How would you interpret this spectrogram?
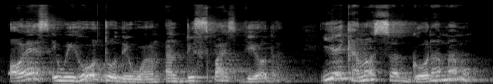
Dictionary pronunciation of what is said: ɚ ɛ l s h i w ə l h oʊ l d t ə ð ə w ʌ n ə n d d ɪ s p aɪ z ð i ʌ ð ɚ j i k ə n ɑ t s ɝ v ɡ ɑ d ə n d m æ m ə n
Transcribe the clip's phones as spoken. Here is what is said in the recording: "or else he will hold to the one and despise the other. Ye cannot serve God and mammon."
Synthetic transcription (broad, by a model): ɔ ɛ l s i w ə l h oʊ l d t ə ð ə w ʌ n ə n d d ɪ s p aɪ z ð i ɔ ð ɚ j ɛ k ə n ɑ t s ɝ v ɡ ɑ d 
